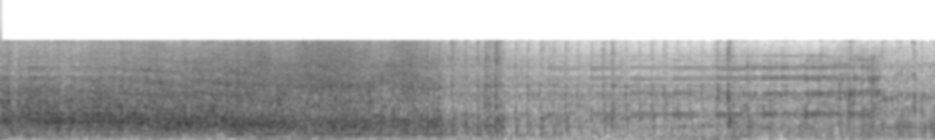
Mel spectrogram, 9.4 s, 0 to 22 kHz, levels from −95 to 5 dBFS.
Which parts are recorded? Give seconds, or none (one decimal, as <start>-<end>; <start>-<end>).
0.0-7.4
